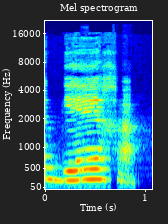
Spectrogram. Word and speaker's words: guerra: Aqui no G, U, E, onde nós temos a sílaba gué, onde o fonema, a letra U, fica meio que escondido ali. E nós temos o dígrafo em Rá, onde os dois R's exercem o som de apenas um.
